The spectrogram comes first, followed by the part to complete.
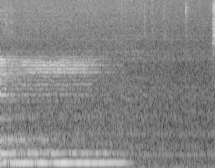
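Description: A recording of a men's choir singing chant: the final note is held steady and then stops about two and a half seconds in, leaving only quiet room sound.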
